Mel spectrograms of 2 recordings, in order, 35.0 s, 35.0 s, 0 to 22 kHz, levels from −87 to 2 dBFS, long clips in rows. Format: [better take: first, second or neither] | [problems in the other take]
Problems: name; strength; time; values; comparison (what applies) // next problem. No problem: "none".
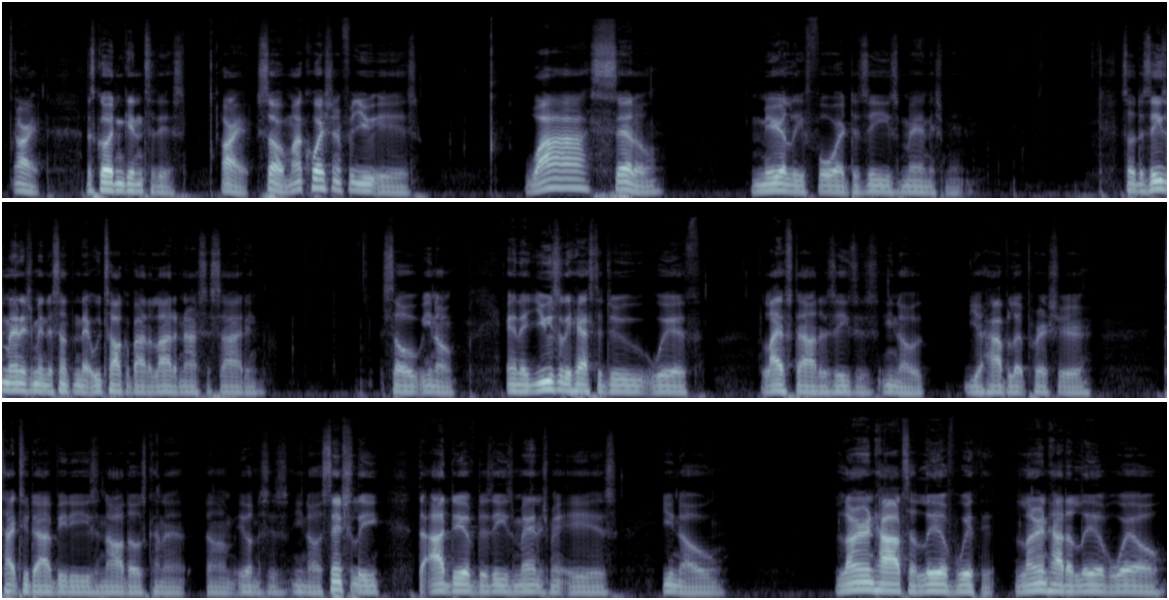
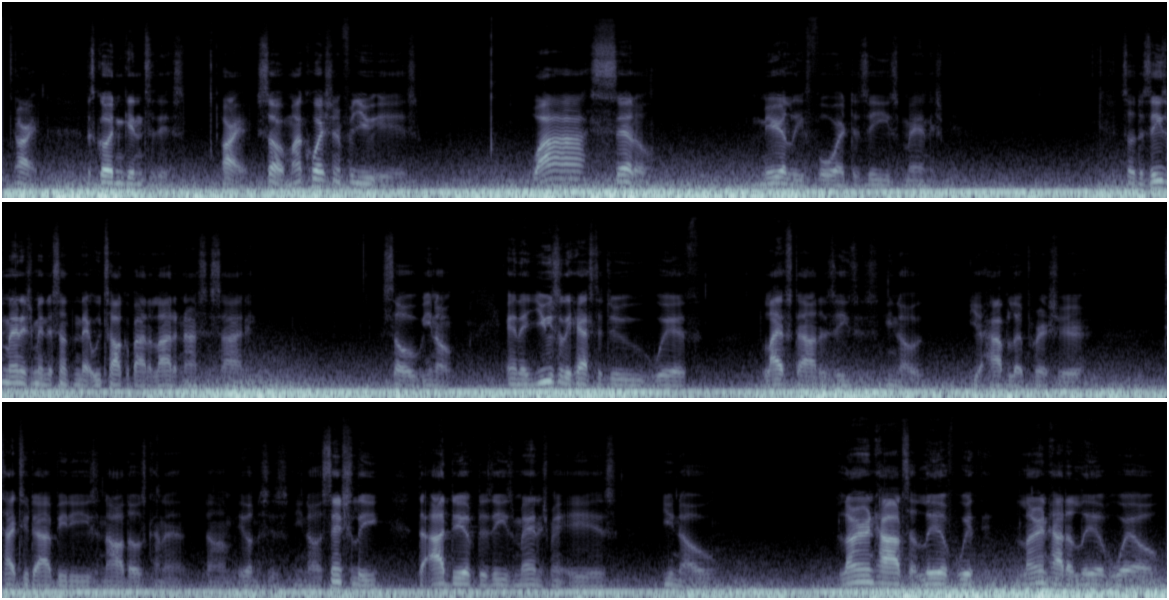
first | low rumble; noticeable; throughout; 10 dB below the speech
